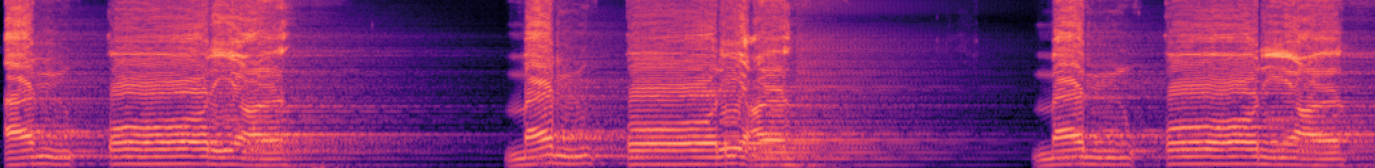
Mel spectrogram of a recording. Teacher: قاف حروف مستعلیہ میں سے ہے، اس کو موٹا پڑھیں گے، را کے نیچے زیر ہونے کی وجہ سے را کو باریک پڑھیں گے، اور یہ گول تا وقف کی صورت میں ہا بن جاتی ہے۔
